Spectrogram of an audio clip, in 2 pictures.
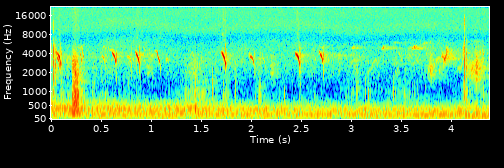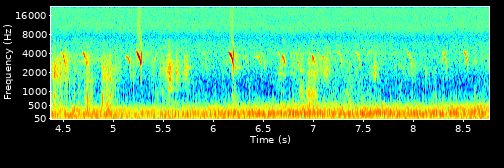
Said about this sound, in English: Another wild bird. In flight. Song flight. Wild birds.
